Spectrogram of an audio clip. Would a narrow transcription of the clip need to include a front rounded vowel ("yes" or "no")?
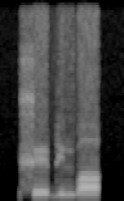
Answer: yes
